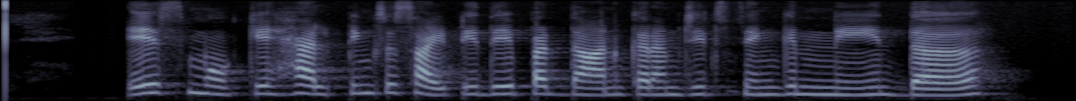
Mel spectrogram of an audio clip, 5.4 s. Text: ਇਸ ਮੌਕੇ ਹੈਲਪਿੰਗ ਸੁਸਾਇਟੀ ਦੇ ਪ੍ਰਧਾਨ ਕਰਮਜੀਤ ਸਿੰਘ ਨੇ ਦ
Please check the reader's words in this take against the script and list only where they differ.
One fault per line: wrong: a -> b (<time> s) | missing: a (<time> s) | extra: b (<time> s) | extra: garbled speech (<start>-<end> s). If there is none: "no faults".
no faults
